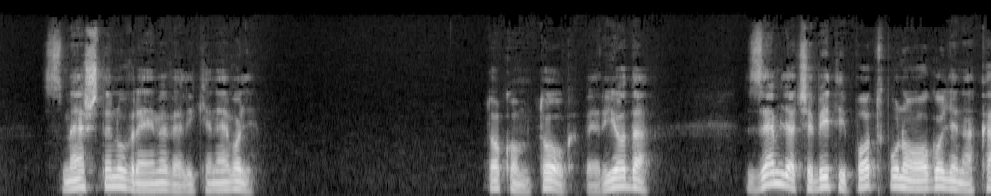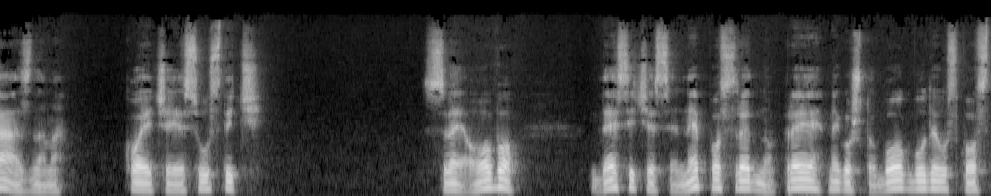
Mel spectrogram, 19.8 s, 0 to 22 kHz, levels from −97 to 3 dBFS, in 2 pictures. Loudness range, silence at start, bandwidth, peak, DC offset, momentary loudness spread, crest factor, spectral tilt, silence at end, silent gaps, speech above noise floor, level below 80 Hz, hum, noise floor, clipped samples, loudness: 6 LU; 0.45 s; 15 kHz; -2 dBFS; under 0.1%; 10 LU; 18 dB; -4.5 dB/octave; 0 s; none; 53 dB; -52 dBFS; none; -70 dBFS; under 0.1%; -18 LUFS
